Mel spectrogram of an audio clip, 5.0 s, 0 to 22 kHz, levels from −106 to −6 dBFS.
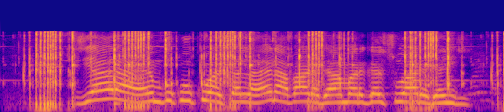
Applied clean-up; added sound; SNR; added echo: none; Clock; -3 dB; none.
